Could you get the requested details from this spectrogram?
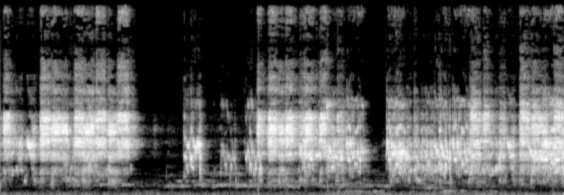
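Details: Budgerigars chattering to stimulate breeding: dense, noisy bursts of high warbling and chirping in three loud stretches separated by short near-silent gaps.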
